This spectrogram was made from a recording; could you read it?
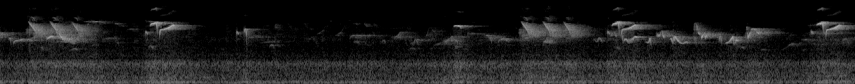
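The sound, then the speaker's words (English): Several birds sing and chirp in bright, repeated bursts of high-pitched notes, some clear, others softer, over a low steady outdoor rumble with no talking. “Feeling how the birds welcome us.”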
